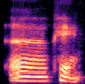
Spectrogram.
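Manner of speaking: normal talking voice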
